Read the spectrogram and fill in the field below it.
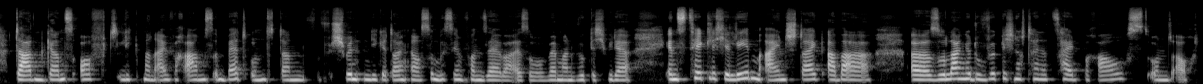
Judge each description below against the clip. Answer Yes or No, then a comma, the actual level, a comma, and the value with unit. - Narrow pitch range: Yes, narrow, 2.1 semitones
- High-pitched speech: Yes, high, 220 Hz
